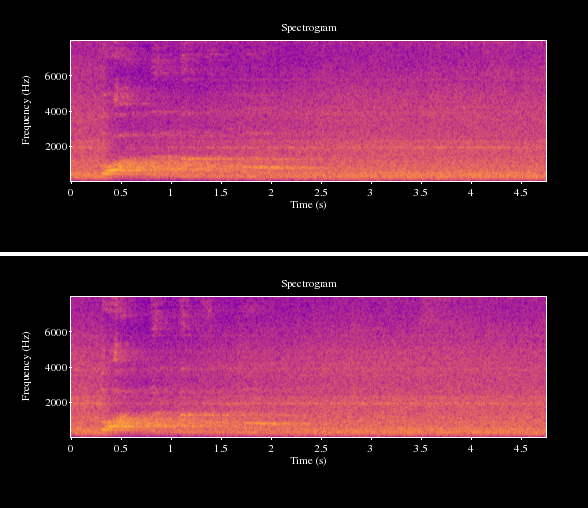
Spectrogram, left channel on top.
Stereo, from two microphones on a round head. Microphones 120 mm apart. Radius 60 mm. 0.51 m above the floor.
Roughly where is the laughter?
Right.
